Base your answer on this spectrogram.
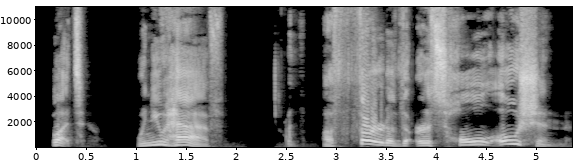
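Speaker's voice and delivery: high, swooping, excited yelling. Speaker talking into the mic, yelling excitedly. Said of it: "I'm sorry I'm yelling into the mic".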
